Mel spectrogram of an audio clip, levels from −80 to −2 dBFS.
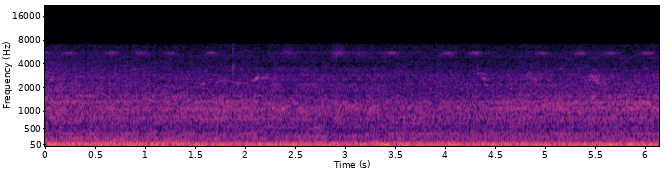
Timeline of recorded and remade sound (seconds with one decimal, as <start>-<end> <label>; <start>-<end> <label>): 0.0-2.2 recorded; 2.2-3.4 remade; 3.4-6.1 recorded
